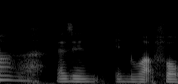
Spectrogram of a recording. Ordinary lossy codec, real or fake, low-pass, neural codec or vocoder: none; fake; 7.2 kHz; codec, 16 kHz, about 1 kbps, DyCAST, with the encoder's durations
